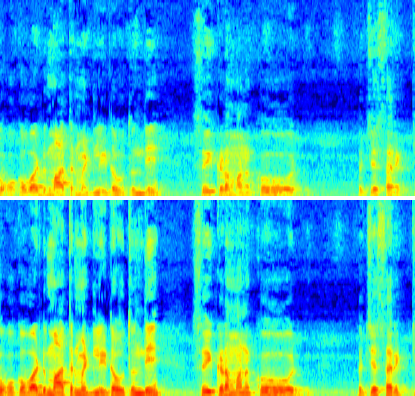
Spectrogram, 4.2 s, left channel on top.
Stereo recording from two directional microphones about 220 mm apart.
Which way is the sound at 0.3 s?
50° right (ahead or behind).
